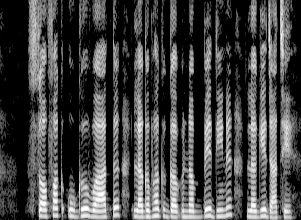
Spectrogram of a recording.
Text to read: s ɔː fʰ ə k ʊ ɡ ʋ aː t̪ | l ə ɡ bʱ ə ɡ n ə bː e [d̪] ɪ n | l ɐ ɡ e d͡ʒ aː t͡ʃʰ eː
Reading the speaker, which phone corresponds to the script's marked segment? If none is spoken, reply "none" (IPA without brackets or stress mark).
d̪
